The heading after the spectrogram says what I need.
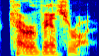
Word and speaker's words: Caravanserai: If you're reading the book, you're gonna have a way to pronounce that. It's Caravanserai, just to help you folks out.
